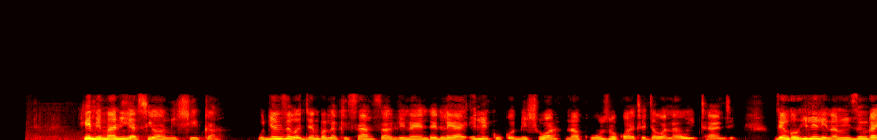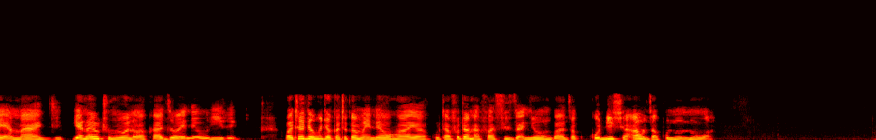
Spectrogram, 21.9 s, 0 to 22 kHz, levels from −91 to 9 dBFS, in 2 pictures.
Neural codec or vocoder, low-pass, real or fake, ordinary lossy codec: codec, 44.1 kHz, 3.4 kbps, Pupu-Codec; 7.2 kHz; fake; MP3, 64 kbps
